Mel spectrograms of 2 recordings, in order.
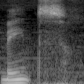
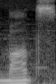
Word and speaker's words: Mainz: Okay, Mainz or Monts, depending on how you pronounce it.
